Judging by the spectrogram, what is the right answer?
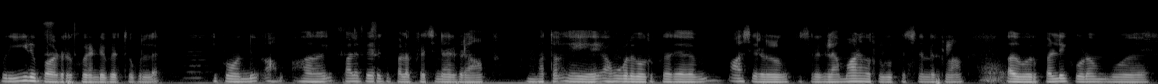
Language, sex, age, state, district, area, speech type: Tamil, male, 18-30, Tamil Nadu, Perambalur, rural, spontaneous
